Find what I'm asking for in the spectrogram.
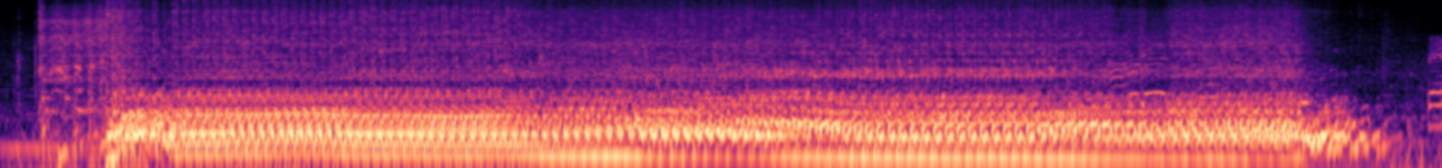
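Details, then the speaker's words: After repair of broken exhaust manifold bolts (previously causing a cold-start tick): engine cranks, catches and settles into a smooth, even idle, no exhaust ticking or manifold leak. "fantastic sounds excellent calling this one a success you guys no more leak at the manifold bolts it has been repaired"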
